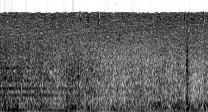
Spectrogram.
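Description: Thunderstorm sound effect: a steady hiss of rain over a deep rumble of thunder.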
